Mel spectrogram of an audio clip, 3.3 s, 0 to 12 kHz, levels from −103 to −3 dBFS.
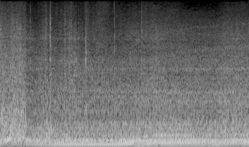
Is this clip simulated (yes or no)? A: yes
